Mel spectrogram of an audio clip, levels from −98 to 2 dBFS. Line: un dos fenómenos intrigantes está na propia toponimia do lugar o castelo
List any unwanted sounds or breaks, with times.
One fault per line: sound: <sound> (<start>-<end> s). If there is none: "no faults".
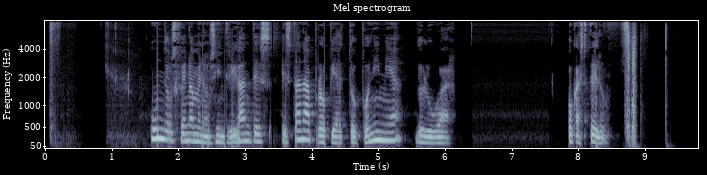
no faults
